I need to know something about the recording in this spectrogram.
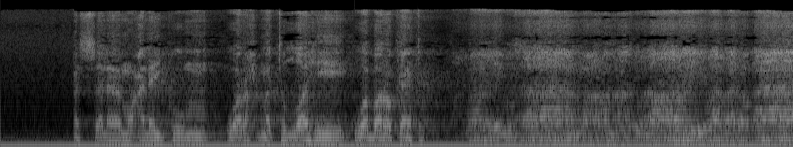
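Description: A man speaks with animation, close to the microphone.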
